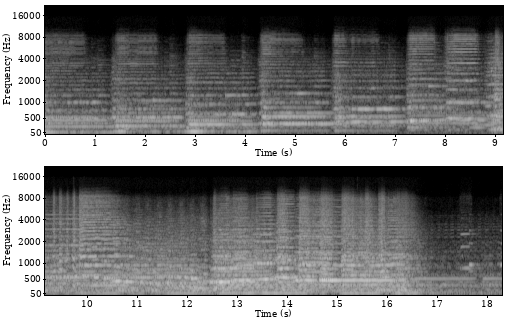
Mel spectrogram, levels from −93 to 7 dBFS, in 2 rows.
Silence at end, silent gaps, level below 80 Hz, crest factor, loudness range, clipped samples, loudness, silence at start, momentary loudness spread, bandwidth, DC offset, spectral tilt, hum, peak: 0 s; none; -40 dBFS; 18 dB; 10 LU; under 0.1%; -23 LUFS; 0 s; 13 LU; 11 kHz; under 0.1%; -4.5 dB/octave; none; -6 dBFS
